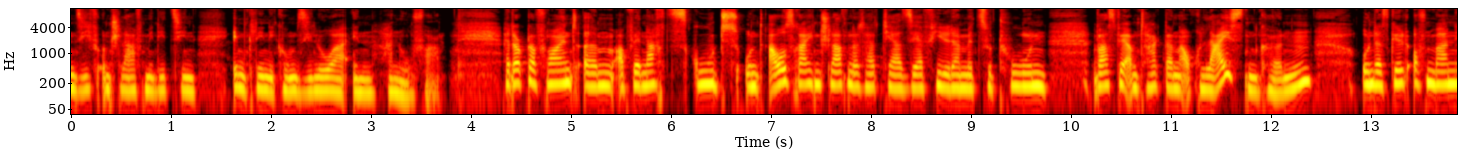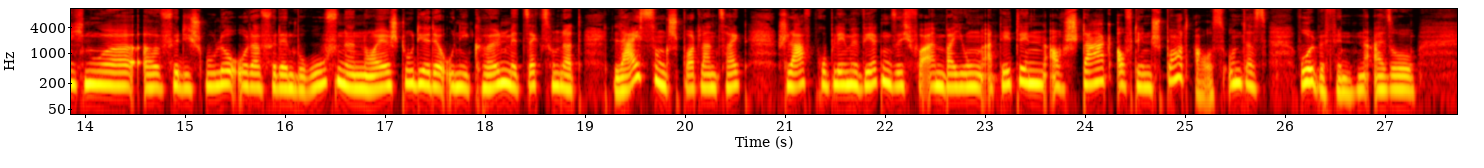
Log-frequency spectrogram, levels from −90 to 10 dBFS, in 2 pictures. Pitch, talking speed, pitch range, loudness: 170 Hz, 160 wpm, 150-190 Hz, -21 LUFS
